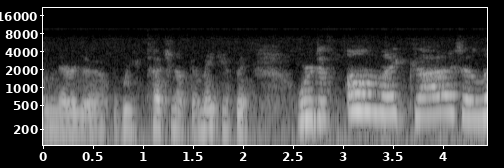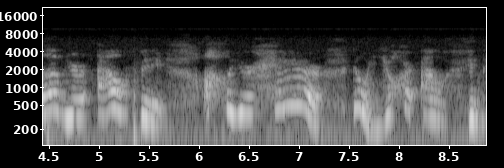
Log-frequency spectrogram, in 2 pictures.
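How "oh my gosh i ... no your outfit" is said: very high, drawn-out squeal of admiration; hammed-up girly gushing, stretching the key words; gushing compliments. Tipsy girls complimenting each other in the bathroom, squealing gush.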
